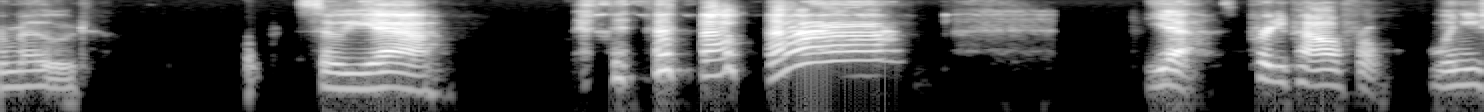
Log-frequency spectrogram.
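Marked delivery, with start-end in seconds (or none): 2.9-4.5 high, loud burst of laughter. Real, not acted. Speaker to group after teaching, high laughing.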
